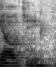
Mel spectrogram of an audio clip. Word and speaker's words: LG: It's not really like my name that I golf with, but everyone calls me LG.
